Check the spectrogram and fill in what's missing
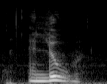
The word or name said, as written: vaşak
